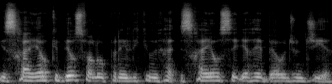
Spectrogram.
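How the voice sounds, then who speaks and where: A woman's voice with a dark, mellow tone. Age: 80s+. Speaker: Bible teacher. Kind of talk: Bible teaching talk.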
